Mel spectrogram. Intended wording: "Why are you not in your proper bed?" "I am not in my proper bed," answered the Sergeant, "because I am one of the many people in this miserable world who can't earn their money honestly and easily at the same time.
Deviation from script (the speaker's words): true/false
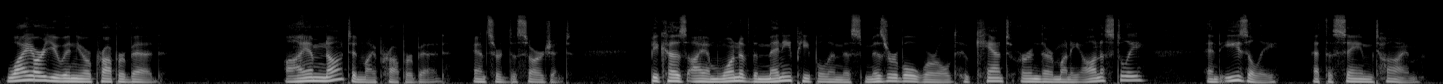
true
